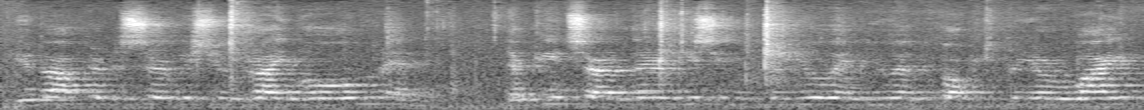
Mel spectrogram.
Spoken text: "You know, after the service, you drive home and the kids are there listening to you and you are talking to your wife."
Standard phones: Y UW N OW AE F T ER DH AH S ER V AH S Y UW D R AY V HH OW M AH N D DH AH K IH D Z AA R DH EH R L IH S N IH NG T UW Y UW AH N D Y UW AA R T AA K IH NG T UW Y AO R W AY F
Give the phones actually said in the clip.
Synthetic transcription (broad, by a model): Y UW N OW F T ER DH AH S ER V AH S Y UW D R AY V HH OW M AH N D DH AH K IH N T AA R DH EH R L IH S IH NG T UW Y UW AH N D Y UW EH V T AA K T T UW Y AO R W AY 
